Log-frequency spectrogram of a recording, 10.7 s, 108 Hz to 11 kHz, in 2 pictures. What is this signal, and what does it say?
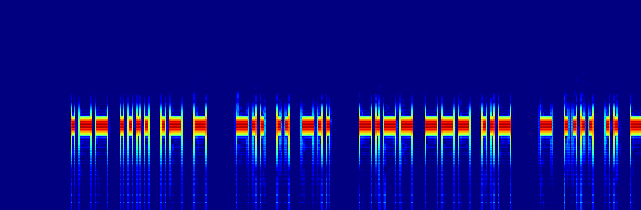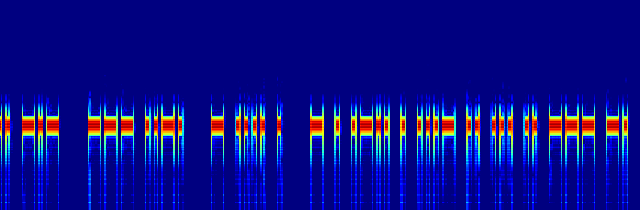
Morse code, heard as a keyed tone, about 36 wpm, 700 Hz. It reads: WHAT DID YOU THINK OF THE TELEVISION
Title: Sentences from Top 1000 Words - Review Part 4 - 35wpm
